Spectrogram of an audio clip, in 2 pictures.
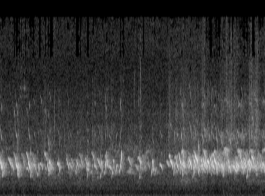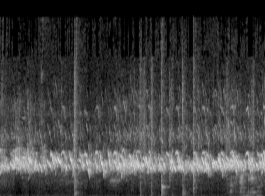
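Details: Colourful poultry chicks drinking water peep loudly and steadily, a thick wall of high, piping calls repeated about four per second, growing denser after the first few seconds.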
